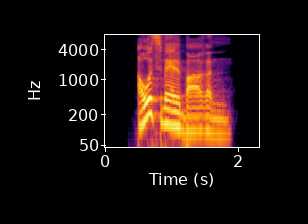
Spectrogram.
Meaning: inflection of auswählbar: 1. strong genitive masculine/neuter singular 2. weak/mixed genitive/dative all-gender singular 3. strong/weak/mixed accusative masculine singular 4. strong dative plural
- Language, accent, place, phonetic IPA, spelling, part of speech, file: German, Germany, Berlin, [ˈaʊ̯sˌvɛːlbaːʁən], auswählbaren, adjective, De-auswählbaren.ogg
